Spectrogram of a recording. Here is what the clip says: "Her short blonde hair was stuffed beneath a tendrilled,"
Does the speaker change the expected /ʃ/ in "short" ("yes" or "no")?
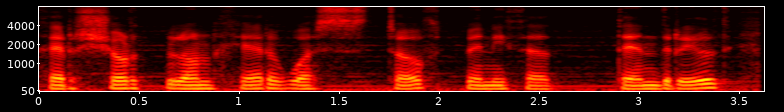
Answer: no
